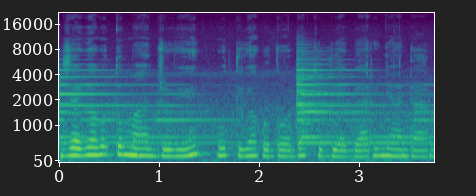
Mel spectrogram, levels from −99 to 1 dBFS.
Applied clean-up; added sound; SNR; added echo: none; Church bell; 8 dB; none.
